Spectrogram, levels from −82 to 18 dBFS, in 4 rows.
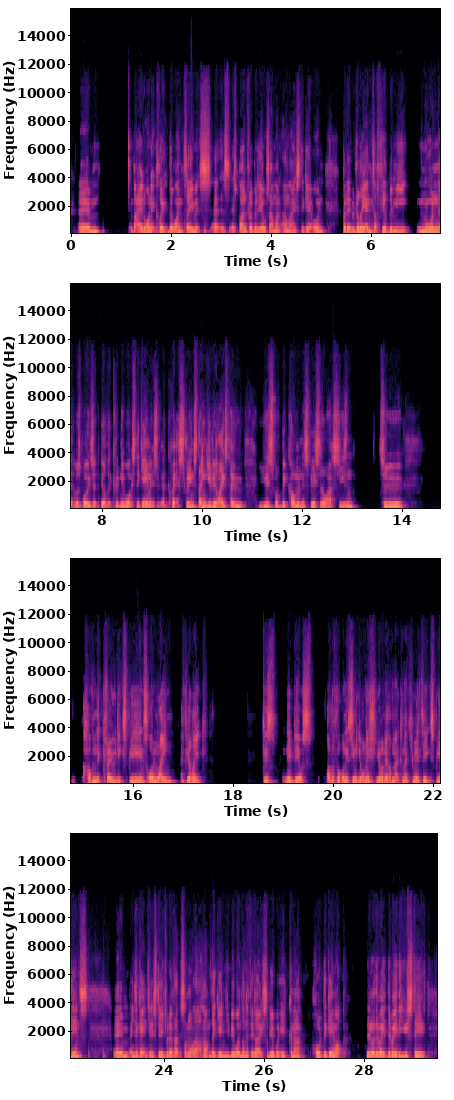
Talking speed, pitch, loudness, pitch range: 250 wpm, 110 Hz, -14 LUFS, 95-125 Hz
